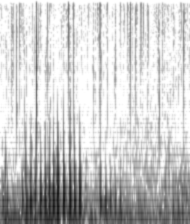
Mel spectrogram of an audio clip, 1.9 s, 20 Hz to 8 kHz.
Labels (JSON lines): {"label": "biophony, damselfish", "recorder": "SoundTrap 300"}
